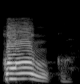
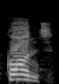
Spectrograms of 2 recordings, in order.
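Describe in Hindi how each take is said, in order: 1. इस शब्द का अंत 'k' की आवाज़ से होता है। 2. इस शब्द का अंत 'ch' की आवाज़ से होता है। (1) "इसको कह देंगे कॉन्क" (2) "कॉन्च कहते हैं तो गलत"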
